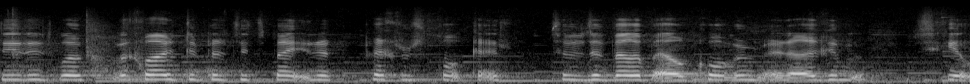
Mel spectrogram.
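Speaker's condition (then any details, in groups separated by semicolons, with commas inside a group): Cerebral palsy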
